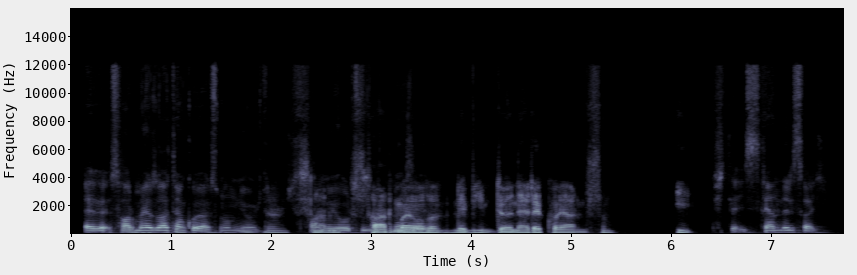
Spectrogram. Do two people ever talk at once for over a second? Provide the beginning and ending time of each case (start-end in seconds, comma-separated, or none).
1.9-3.7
